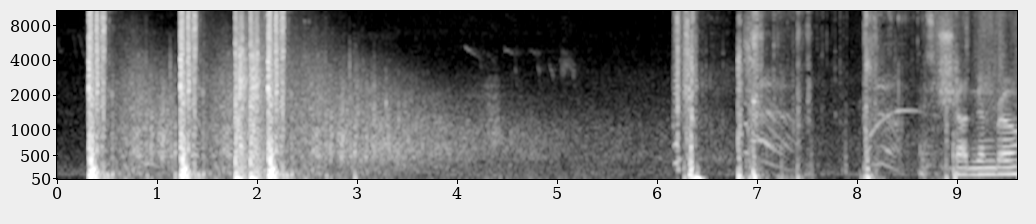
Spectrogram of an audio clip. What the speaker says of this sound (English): Shotgun, bro.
